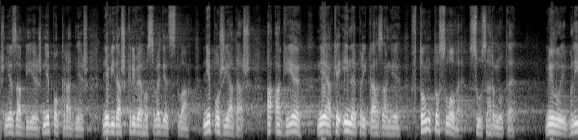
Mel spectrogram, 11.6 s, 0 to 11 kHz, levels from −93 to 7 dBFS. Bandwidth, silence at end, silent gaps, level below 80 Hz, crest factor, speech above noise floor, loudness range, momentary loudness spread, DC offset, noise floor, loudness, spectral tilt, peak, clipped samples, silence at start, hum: 9.8 kHz; 0 s; none; -64 dBFS; 14 dB; 28 dB; 4 LU; 14 LU; under 0.1%; -42 dBFS; -15 LUFS; -6.5 dB/octave; 0 dBFS; 0.2%; 0 s; none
